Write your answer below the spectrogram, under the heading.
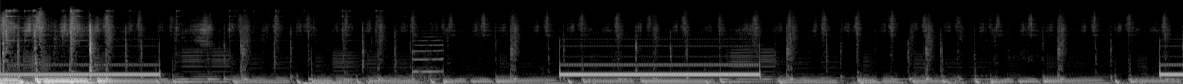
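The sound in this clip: A telephone rings out on a call to a friend that ends up forwarded to voicemail. Two long, steady ringing tones are separated by a pause, with fainter clicks and sounds in between.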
